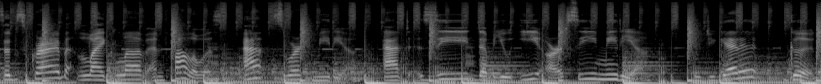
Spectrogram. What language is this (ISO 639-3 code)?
eng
